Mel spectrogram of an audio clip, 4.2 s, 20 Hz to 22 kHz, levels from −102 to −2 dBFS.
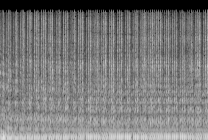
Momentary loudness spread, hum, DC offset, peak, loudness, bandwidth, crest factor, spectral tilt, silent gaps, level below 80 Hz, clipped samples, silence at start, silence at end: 2 LU; none; under 0.1%; -2 dBFS; -22 LUFS; 17.5 kHz; 20 dB; -2.5 dB/octave; none; -28 dBFS; under 0.1%; 0 s; 0 s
